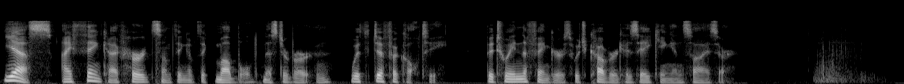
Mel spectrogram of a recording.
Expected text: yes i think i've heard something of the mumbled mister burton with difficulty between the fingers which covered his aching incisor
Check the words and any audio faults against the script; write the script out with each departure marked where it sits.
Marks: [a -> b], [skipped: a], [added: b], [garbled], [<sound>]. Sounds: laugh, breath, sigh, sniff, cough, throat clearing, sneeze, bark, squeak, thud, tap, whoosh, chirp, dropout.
yes i think i've heard something of the mumbled mister burton with difficulty between the fingers which covered his aching incisor [sigh]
